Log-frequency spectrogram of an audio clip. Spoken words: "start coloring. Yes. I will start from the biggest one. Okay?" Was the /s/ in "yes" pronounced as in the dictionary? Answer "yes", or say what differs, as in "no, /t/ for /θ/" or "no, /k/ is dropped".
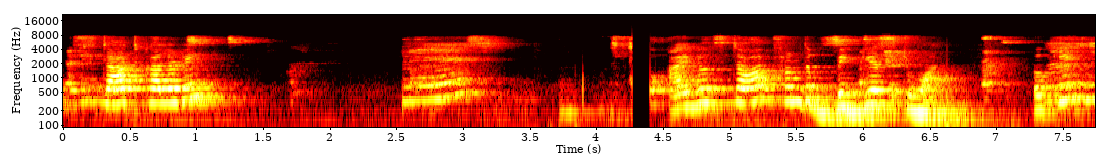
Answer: no, /s/ is dropped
